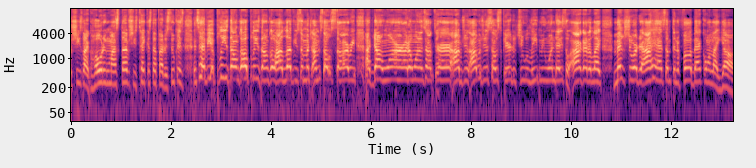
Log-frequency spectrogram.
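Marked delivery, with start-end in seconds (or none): 2.4-12.8 mock crying, high, tearful and desperate. Retelling what a woman said as the speaker packed up, imitating tearful pleading. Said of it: "The bitch started crying and pleading".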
